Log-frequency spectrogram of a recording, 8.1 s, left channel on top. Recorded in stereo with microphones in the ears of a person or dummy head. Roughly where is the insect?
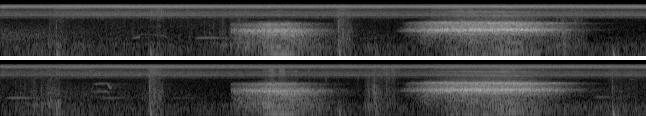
Left.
